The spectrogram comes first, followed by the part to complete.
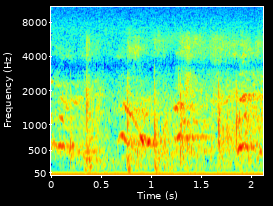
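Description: Indistinct voices on a stage, with several knocks and thumps in among them.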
